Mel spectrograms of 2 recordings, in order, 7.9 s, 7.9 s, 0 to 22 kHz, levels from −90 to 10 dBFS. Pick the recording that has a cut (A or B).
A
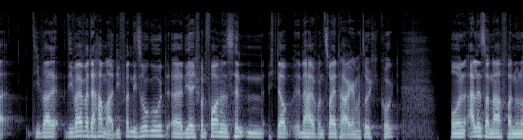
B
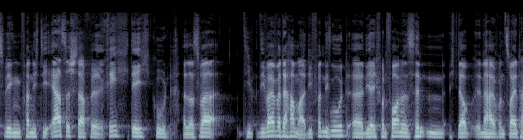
B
